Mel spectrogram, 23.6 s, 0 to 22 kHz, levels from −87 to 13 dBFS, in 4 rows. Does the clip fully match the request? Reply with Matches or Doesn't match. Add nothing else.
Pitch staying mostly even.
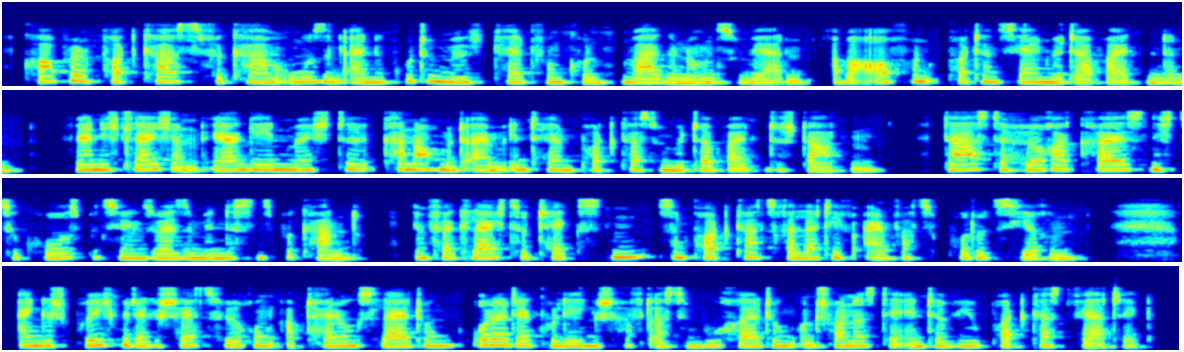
Matches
